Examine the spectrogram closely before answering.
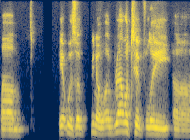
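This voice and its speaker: A man speaks with an American accent and an unremarkable speaking voice. His pitch is fairly high, with ordinary pitch variation. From US South, Georgia. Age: 60s. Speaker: music college president. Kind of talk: interview conversation.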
